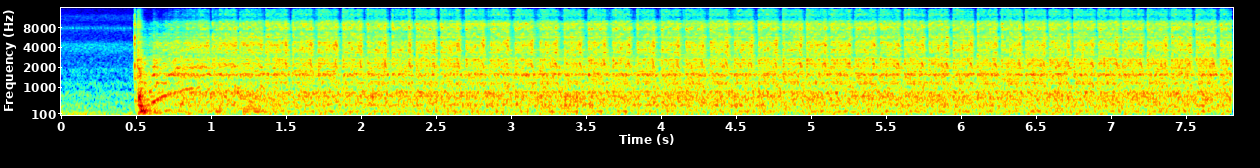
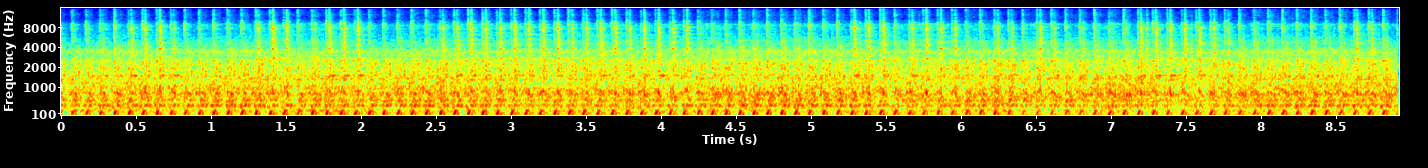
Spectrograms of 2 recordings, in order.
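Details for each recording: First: Late-1990s Wood-Mizer LT15 sawmill engine, sat for years, after oil change, new battery, air filter; cold start on choke: sharp clunk then even rapid cranking chatter, no firing; owner suspects fuel not yet reached engine: cranks but won't start. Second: Late-1990s Wood-Mizer LT15 sawmill engine, long-stored, after maintenance and a hand-tightened fitting/washer of uncertain condition: steady even thumping about 160 per minute, no misses or knocks: normal running.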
